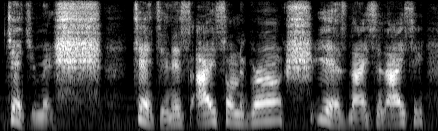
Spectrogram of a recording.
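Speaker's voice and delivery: mock road sign voice. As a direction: play the warning sign like a smooth hustler. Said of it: "they hit you with a sign and say".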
